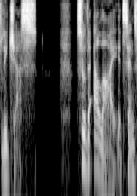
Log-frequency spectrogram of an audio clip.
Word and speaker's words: Lichess: Like if you Google, let's see if I can find it, how to pronounce. Yeah. Lichess.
